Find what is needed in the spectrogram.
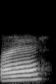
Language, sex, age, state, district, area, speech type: Goan Konkani, female, 45-60, Goa, Murmgao, urban, conversation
